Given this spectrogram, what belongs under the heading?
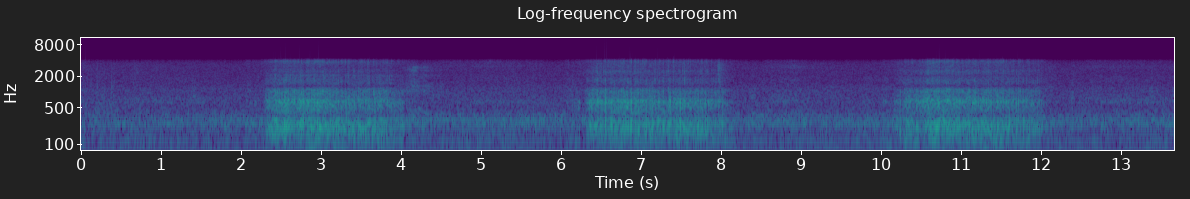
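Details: Heavy chainsaw-like snoring in a man: three long, loud, harsh, buzzing snores about four seconds apart, roughly 14 breaths per minute.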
